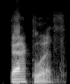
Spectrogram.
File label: "backcloth", American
